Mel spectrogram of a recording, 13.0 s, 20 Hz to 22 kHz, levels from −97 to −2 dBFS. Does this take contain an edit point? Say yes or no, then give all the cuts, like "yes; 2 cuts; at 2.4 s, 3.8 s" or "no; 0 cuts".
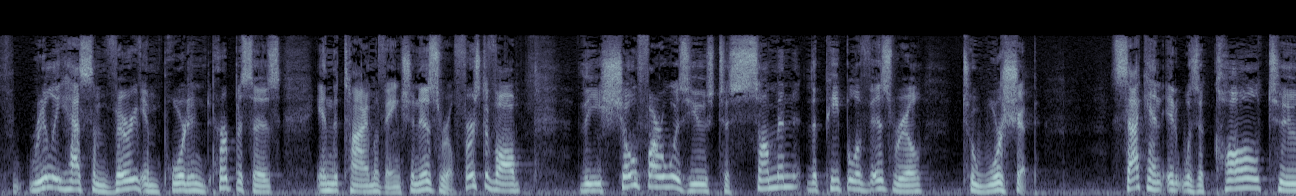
yes; 1 cut; at 1.4 s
